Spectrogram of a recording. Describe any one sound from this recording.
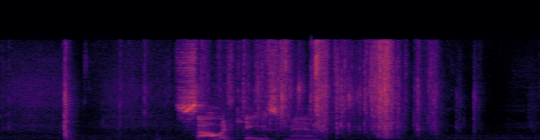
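Card packs crinkle as hands tear them open.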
